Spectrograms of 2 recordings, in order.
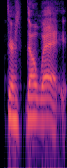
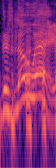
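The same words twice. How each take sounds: First: Said in the usual way. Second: Higher, louder disbelieving there's no way; laughing off his own price in disbelief; incredulous. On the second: Retold or imitated. Retelling his thirty grand quote to the host, higher incredulous.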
